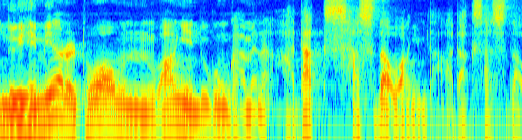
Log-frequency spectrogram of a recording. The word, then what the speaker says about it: 아닥사스다: 그러니까 역사책에 등장하는 아닥사스다, 아다르크세르크세스 뭐 이래 돼 있을 겁니다. 세계사 책에는 그 영문으로 읽는 영어식으로 발음하는가에 따라서 이제 그런 발음은 성경하고 조금 차이가 나요.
